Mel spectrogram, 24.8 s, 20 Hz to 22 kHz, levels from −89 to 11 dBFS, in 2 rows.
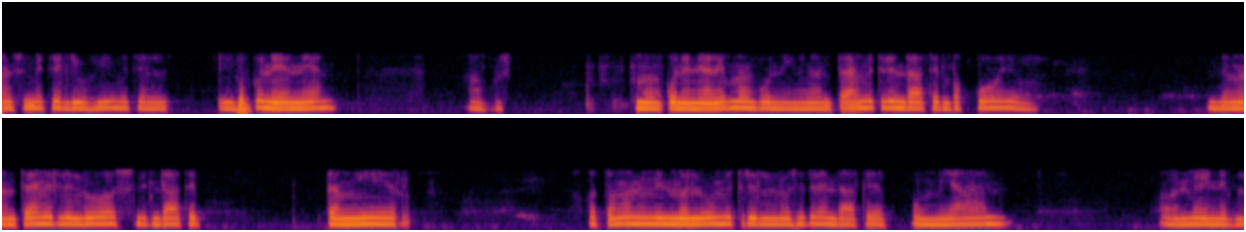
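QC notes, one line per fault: Throughout, AMR narrowband mobile codec: the speech has that phone-call sound, with everything above about 3.8 kHz gone, so sibilants and airiness are dulled. The damage is plainly audible: a buzzy, synthetic edge on the speech, because the codec rebuilds each 20 ms frame from a vocal-tract model and a handful of pulses rather than the real waveform. The amount of artefacting fits a mid-rate AMR-NB mode around 10 kbps.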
